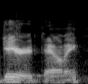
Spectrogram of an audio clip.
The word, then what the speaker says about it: Garrett County: Benjamin Davis from, do you say Garrett County or Gerard? How do you say that? Now you got it right, Garrett County.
